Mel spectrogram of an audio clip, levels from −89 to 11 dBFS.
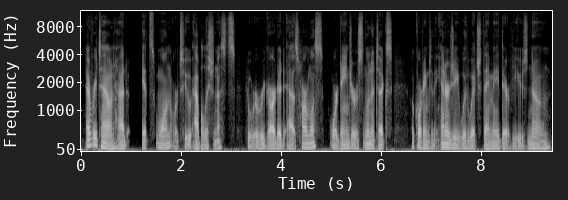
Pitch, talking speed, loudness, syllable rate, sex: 90 Hz, 170 wpm, -21 LUFS, 5.5 syllables/s, male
